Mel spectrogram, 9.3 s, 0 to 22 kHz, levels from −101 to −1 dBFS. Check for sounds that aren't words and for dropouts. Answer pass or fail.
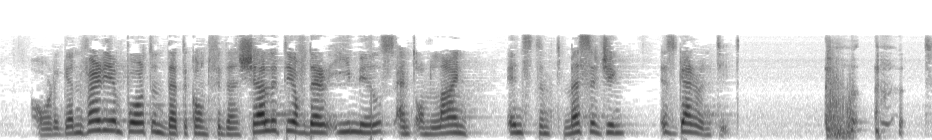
fail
